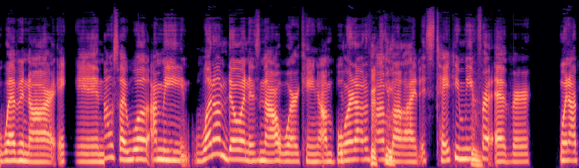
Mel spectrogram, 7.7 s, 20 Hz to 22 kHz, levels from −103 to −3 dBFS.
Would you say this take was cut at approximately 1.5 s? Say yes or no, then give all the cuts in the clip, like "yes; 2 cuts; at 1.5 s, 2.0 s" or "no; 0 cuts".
yes; 1 cut; at 1.5 s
